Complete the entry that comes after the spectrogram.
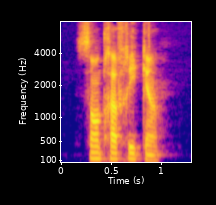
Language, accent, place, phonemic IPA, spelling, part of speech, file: French, France, Lyon, /sɑ̃.tʁa.fʁi.kɛ̃/, centrafricain, adjective, LL-Q150 (fra)-centrafricain.wav
- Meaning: Central African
